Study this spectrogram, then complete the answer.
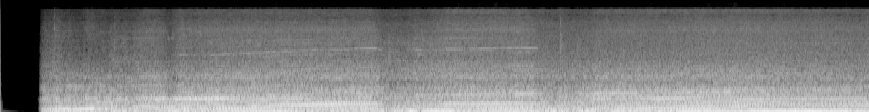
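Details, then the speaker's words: Mustang (Project POS) with new custom flow tubes and tailpipes, driving: engine through gears with road roar and a sudden loose rattle from the rear after several miles; owner suspects something shaking loose against the frame. "I've got a rattling in the rear end suddenly out of the blue after several miles. I have a feeling something is shaking loose and it's rattling on the frame again."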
